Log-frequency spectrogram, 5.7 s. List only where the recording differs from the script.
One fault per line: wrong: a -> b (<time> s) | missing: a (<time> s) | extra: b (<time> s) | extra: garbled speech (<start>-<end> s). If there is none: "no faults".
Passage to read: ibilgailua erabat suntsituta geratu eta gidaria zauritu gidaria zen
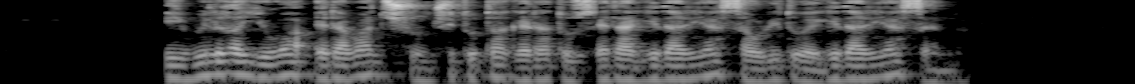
no faults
